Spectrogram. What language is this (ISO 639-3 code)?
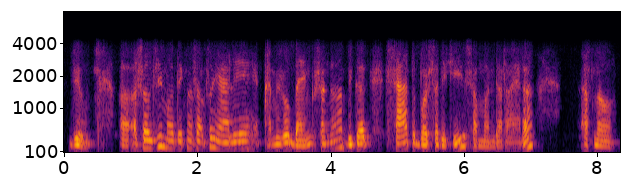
nep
